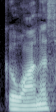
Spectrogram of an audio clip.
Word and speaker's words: Gowanus: Washington also sends 3,000 men to a wooded, hilly area called Gowanus Heights, which is really funny because it's spelled G-O-W-A-N-U-S, so Gowanus Heights.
